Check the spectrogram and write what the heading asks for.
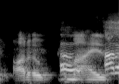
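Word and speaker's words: Autoptimize: Auto-topomize, I can never pronounce that plugin properly. Auto-optimize, that's it.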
